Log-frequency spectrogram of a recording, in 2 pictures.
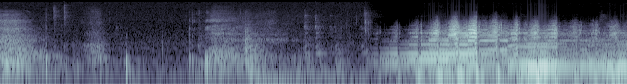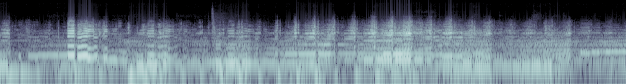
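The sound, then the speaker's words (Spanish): After a few seconds of faint crackles and clicks, a loud music track from an album kicks in with heavily distorted, effects-laden instruments, playing dense and sustained to the end. “Bueno, naujan ninri entzuten ari gara …. Albuma.”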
